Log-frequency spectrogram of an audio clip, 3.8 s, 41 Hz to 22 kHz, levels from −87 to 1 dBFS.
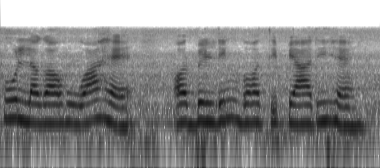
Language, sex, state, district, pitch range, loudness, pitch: Hindi, female, Madhya Pradesh, Umaria, 220-240 Hz, -13 LUFS, 230 Hz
